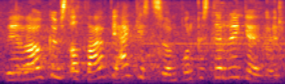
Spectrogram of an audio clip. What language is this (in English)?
Icelandic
